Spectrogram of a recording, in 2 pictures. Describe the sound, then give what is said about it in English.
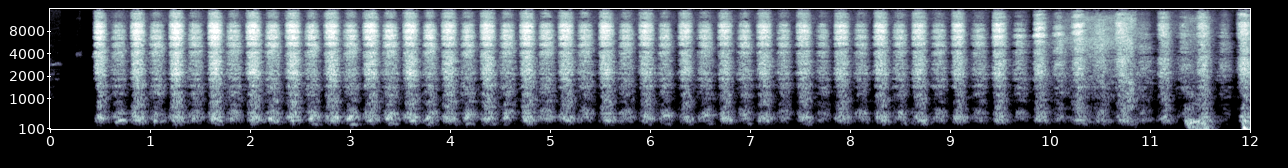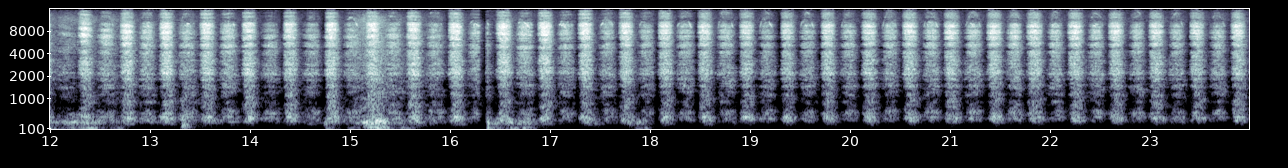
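Someone does bellows breath, forcing air rapidly in and out through the nose. Many quick, even, hissing pulses repeat in a fast rhythm, softly and on their own, for over twenty seconds with hardly a break. “But actually with the bellows breath, it's easier to go quickly.”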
